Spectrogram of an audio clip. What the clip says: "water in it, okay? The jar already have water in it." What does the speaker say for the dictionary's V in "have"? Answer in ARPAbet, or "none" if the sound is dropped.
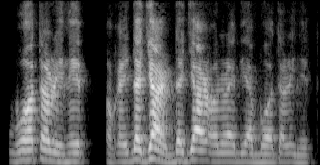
B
